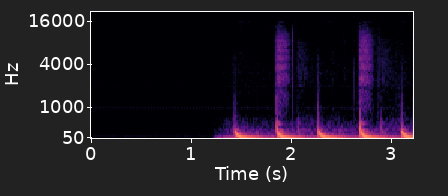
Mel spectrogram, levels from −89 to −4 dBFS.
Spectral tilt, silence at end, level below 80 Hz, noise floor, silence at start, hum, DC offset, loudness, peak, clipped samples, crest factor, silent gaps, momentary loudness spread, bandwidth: -7 dB/octave; 0 s; -36 dBFS; -78 dBFS; 1.3 s; 60 Hz at -50 dBFS; under 0.1%; -34 LUFS; -20 dBFS; under 0.1%; 14 dB; none; 1 LU; 13 kHz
